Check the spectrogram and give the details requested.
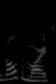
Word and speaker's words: Voldemort: Yeah, he definitely is from He's definitely from across the pond and he did not pronounce the T on Voldemort and it kind of irked me a little bit.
